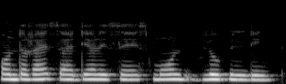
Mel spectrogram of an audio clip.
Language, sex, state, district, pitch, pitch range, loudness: English, female, Arunachal Pradesh, Lower Dibang Valley, 230 Hz, 220-230 Hz, -15 LUFS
